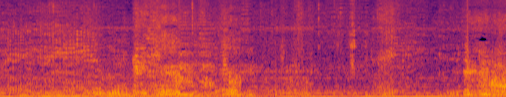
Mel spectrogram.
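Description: Big cat snarling and growling, harsh and rough, swelling about a second and a half in and again near the end.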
